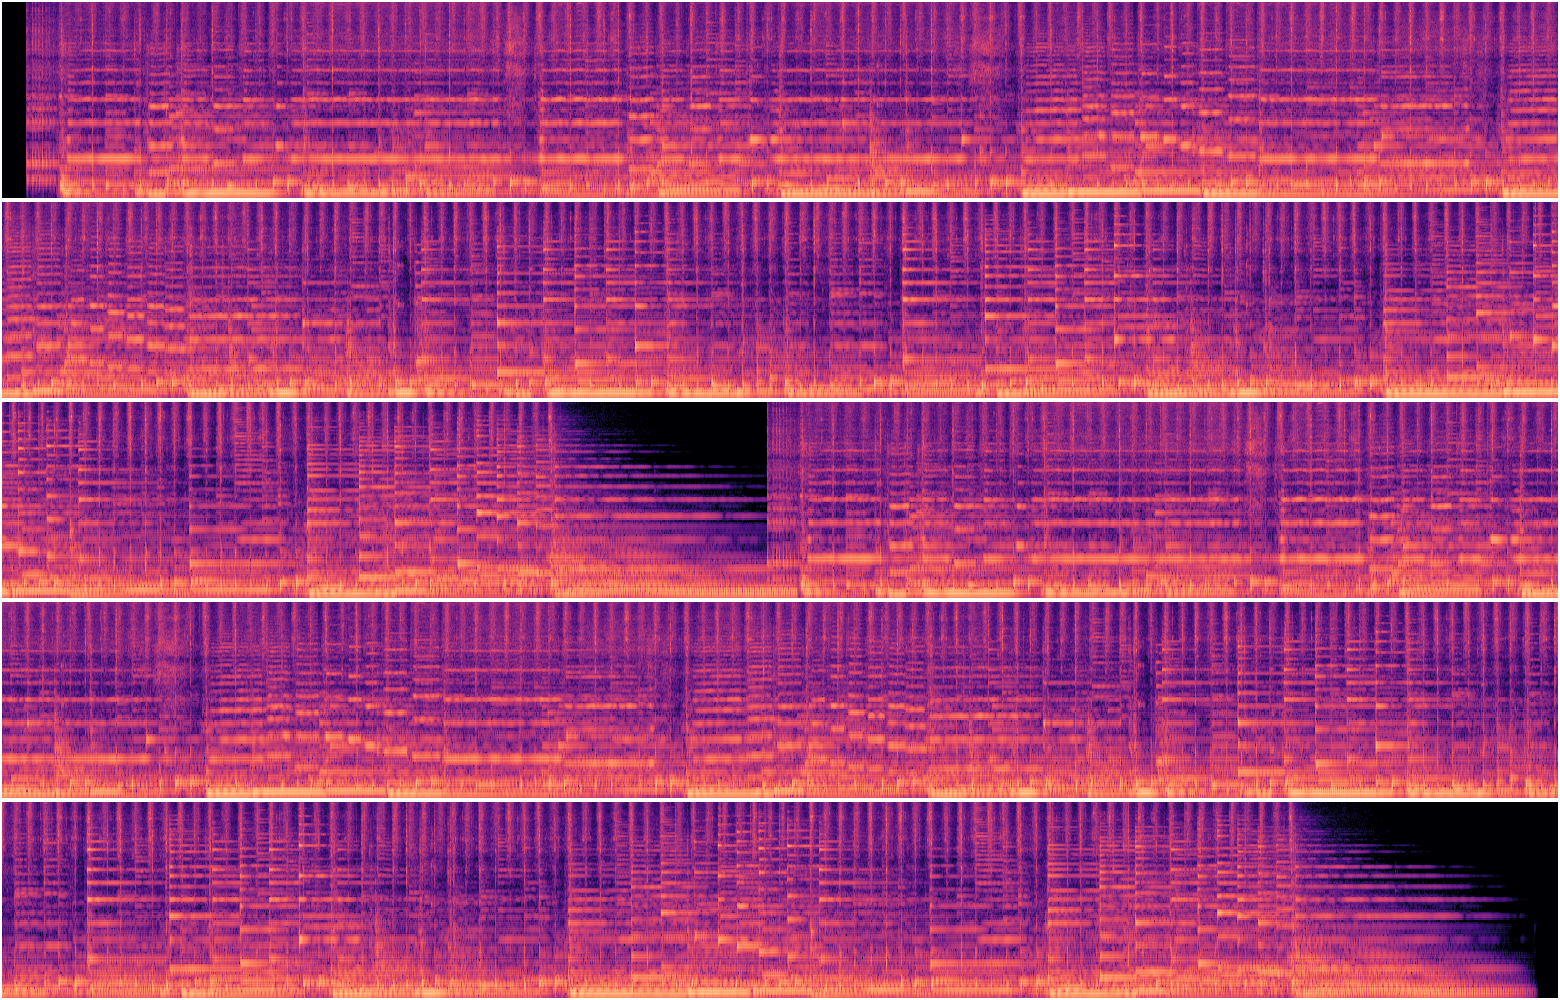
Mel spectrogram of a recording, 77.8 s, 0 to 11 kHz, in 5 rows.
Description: • Качество: 320, Stereo
инструментальные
